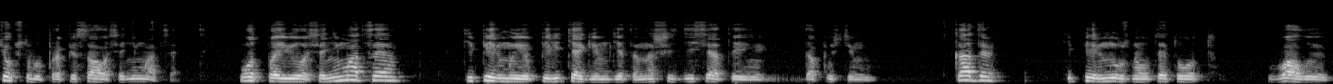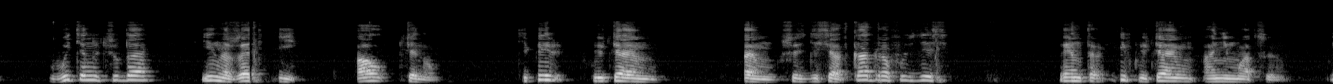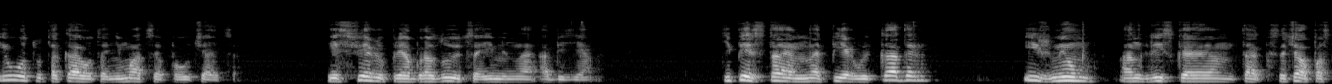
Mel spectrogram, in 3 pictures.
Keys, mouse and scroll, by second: 1.6 click, 4.7 click, 10.2 ctrl+z, 12.7 click, 16.0 i, 20.9 click, 25.2 click, 32.6 click, 33.8 click.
